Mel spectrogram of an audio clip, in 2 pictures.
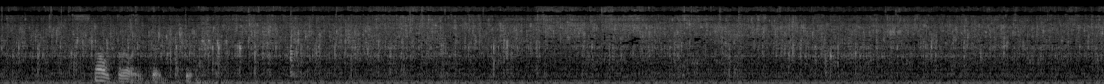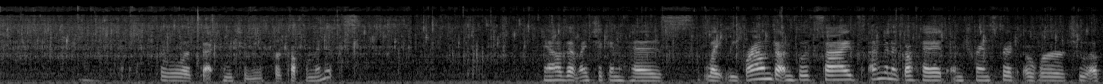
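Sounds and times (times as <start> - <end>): chicken sizzling in hot oil: 0.0 - 22.0
fork turning food in pan: 1.6 - 10.2.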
